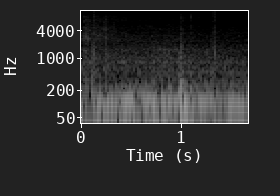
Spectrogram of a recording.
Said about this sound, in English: As we listen to all the sounds of the parking lot at the bar, with a car starting, people in the background talking. You get it all, guys. This is what you're hearing.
